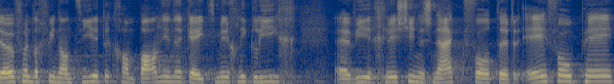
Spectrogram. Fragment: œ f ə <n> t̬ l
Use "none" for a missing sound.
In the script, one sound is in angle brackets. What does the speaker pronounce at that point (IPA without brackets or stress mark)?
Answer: n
